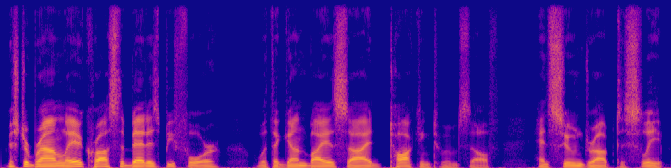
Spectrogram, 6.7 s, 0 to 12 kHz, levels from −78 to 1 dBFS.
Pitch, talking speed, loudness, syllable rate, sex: 95 Hz, 195 wpm, -18 LUFS, 4.8 syllables/s, male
